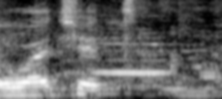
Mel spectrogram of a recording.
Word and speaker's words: watched: Yes, I watched cartoons when I was child. I mean, my favorite cartoon was the Pink Panther. Okay, only the pronunciation. Emmanuel, you said watch it. It's watched.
